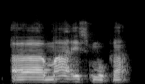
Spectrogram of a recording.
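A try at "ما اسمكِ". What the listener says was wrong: Jangan ma ismuka, langsung. Mas muka.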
